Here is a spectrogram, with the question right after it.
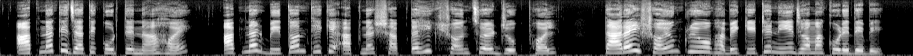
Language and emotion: Bengali, neutral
